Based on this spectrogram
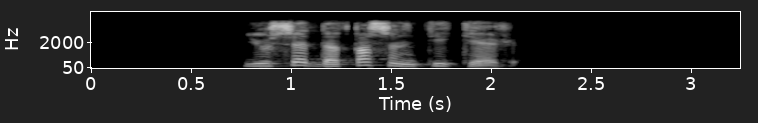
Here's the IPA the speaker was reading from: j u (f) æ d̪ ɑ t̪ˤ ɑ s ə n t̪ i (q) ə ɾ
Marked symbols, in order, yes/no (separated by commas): no, no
